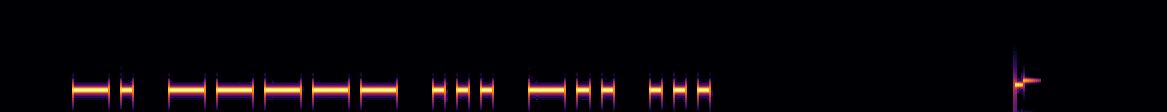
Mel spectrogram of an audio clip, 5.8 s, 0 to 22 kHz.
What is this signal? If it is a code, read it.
Morse code, heard as a keyed tone, about 20 wpm, 700 Hz. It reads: N0SDS
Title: USA Call Signs - 5 Characters - 2x Character Spacing - 20wpm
